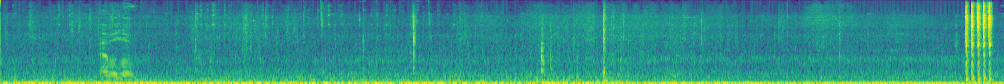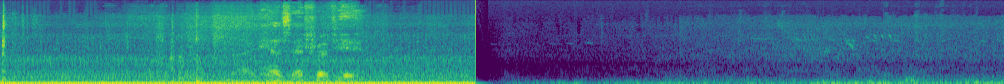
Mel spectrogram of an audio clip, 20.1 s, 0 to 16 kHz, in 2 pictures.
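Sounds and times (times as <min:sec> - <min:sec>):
car engine rumbling: 0:00.0 - 0:14.8.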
